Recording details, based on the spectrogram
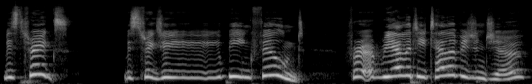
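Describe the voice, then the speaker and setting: A woman's voice: extremely high pitch, lively intonation, unhurried, pitched above the performer's own voice. A woman voicing a flustered, stammering man who pleads urgently, in a scripted screenplay reading. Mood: desperate pleading. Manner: hesitant, stuttering, urgent. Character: flustered, stammering male reality show contestant, pleading.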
